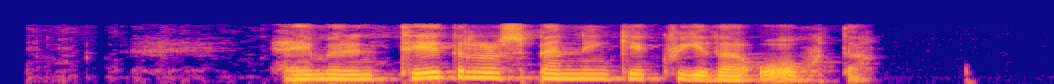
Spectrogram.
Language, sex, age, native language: Icelandic, female, 50-59, Icelandic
